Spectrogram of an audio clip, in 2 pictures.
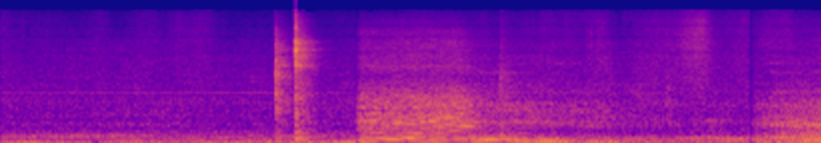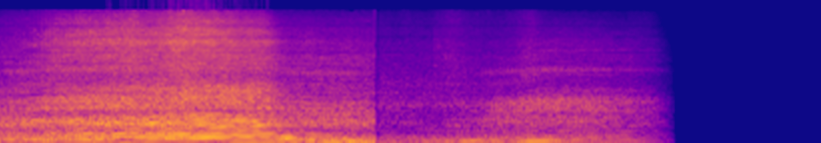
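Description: A motor vehicle engine revving, swelling to its loudest about seven to eight seconds in and then falling away, over a steady low hum, with one sharp click about two seconds in; the sound cuts off suddenly near the end.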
